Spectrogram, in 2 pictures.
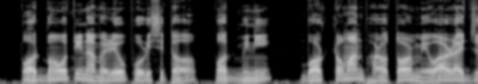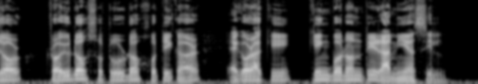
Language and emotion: Assamese, neutral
